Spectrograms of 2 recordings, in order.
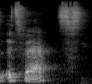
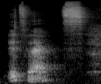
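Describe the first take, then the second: First: Said in the usual way. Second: Whispered, softer aside. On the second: Real, not acted. Agreeing that Amy is out of his league, whispered. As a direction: breathe "It's facts" as a whispered aside.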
